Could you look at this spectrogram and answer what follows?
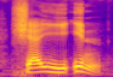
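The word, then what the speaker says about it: شَيْءٍ: tanwin kasrah boleh ya Maka hamzahnya kalau berharakat baris bawah dua apakah dibaca i syaii gitu atau gimana teman-teman dibacanya menjadi vokal menjadi vokal in ya menjadi vokal menjadi vokal in menjadi in ah jadi syaaiin syaaiin dibaca jelas bunyi nnya ya kalau baris atas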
